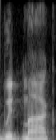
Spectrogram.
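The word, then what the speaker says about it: Widmark: said blonde guy who but Richard whitmark rhymes with skidmarks you Richard whm and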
